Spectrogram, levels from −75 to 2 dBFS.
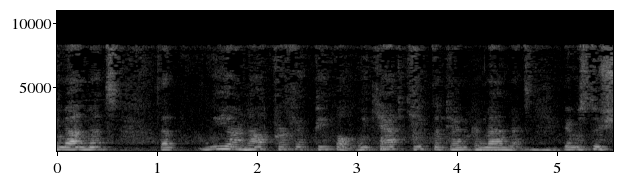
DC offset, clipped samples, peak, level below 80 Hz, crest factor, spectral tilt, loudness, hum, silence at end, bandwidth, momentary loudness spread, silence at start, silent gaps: under 0.1%; under 0.1%; -16 dBFS; -64 dBFS; 18 dB; -5 dB/octave; -36 LUFS; none; 0 s; 8.8 kHz; 9 LU; 0 s; none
